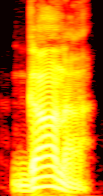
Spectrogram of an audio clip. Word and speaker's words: going to: Going to is generally pronounced with a schwa. Gonna you going to ask him out or not?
